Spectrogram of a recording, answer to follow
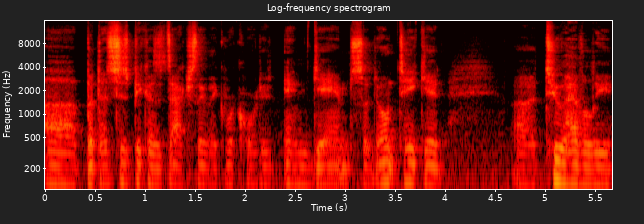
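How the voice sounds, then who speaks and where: A man speaks at a very fast pace with audible room echo. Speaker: gaming YouTuber. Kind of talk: gameplay commentary. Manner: casual, hesitant with fillers.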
